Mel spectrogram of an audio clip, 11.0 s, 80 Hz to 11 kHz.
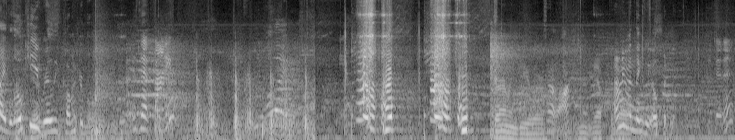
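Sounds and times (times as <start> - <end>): loud excited calls or laughs: 5.4 - 7.1.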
